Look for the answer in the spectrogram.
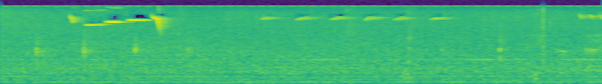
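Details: Singing Cuban grassquit, a white-footed bird: a few sharp high chips, then a run of about seven short, high, evenly spaced upslurred notes, with faint clicks and a steady low hum behind.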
